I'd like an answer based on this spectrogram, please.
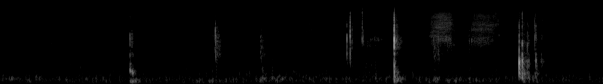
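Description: Small sharp clicks and taps of nail-stamping tools handled on a metal stamping plate, the loudest about four seconds in, with two short scraping sounds just after it.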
